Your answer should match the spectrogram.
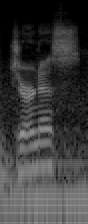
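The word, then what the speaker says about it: Djernes: Shirley's daughter it's Ramona journis but it's spelled d-j-e-r-n-e-s the D is silent and if you have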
